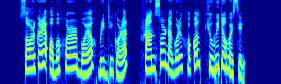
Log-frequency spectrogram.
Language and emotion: Assamese, angry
